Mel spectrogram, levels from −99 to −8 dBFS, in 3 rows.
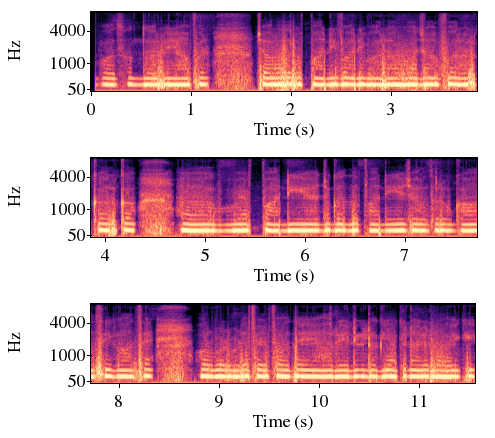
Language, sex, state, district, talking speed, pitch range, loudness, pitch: Hindi, female, Uttar Pradesh, Hamirpur, 220 wpm, 190-195 Hz, -11 LUFS, 190 Hz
